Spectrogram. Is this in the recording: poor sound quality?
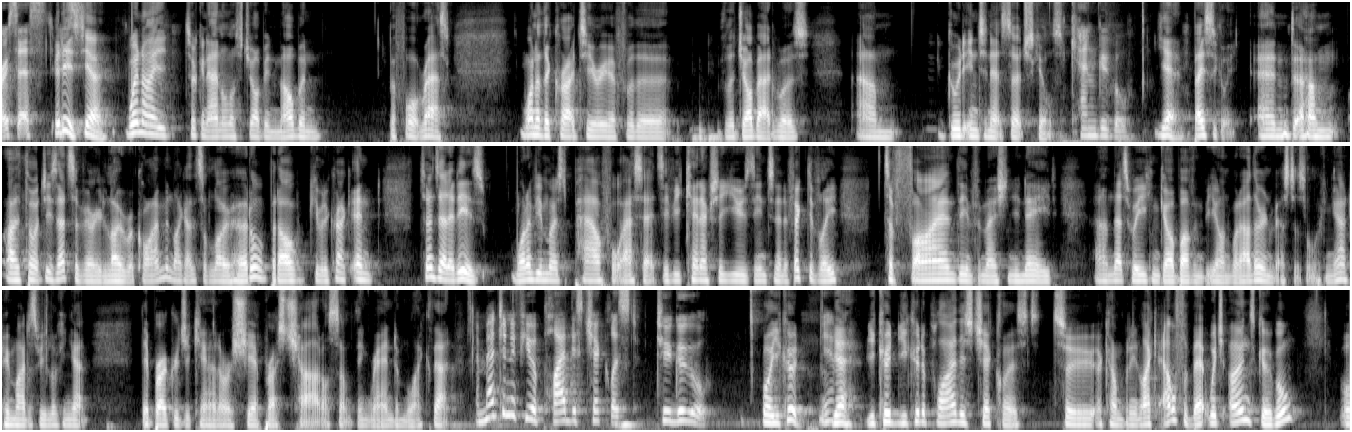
no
